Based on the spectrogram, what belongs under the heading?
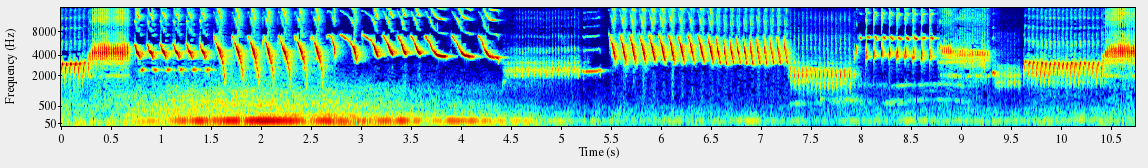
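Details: Canary song for training, with rapid repeated trills and rolls in high registers, fast descending chirp series, buzzy sustained bursts and short whistled notes, alternating with brief pauses; a low hum sits underneath.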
